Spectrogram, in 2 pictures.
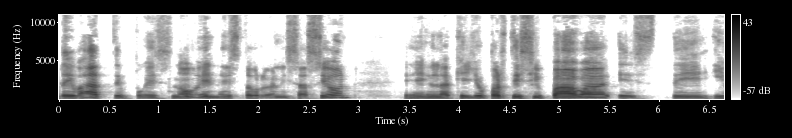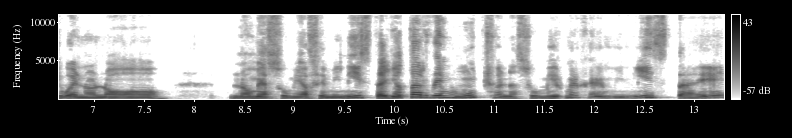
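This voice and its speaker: Speaking very slowly, a woman uses a fairly low pitch and lively intonation. Her voice sounds dry and close with no echo, against a quiet background. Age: 60s. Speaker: feminist radio host. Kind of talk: radio talk show discussion.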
